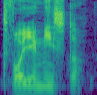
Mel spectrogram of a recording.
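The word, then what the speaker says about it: Твоє місто: am i right and how do you pronounce it in ukrainian it's called tvoyamisto yes i just missed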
